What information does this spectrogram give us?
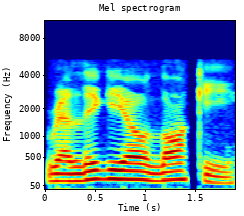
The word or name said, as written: religio loci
